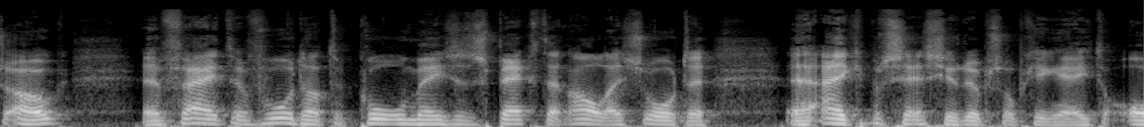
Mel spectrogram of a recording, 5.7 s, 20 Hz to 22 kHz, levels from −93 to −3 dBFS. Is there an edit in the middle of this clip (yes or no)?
no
